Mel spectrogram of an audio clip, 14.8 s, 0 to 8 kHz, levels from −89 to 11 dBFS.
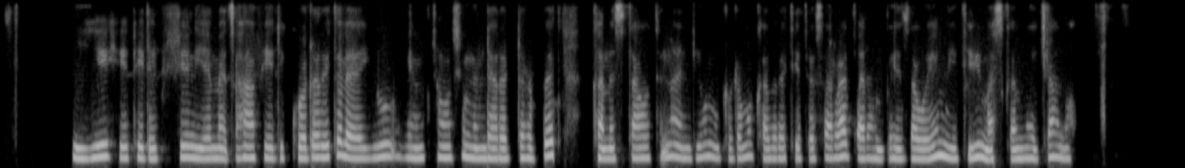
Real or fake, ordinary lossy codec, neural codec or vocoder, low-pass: fake; Opus, 16 kbps; codec, 16 kHz, 2 kbps, FunCodec, trained on Chinese and English, 25 frames a second; 7.2 kHz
